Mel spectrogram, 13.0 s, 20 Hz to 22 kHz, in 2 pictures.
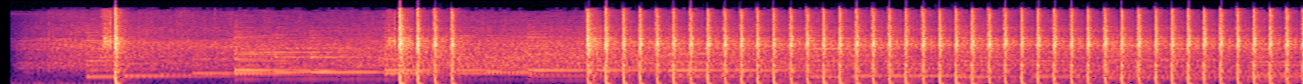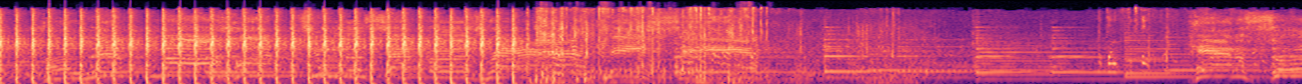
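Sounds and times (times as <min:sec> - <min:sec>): background music: 0:00.1 - 0:13.0
single gunshots: 0:02.0 - 0:10.2
automatic gunfire: 0:02.0 - 0:10.3.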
